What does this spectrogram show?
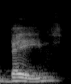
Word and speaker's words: bathe: So this E in the end, it changes the word from noun to verb and it also changes the pronunciation. يعني bath أصبحت bathe وbreath أصبحت breathe.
